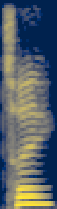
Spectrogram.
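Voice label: "cui" Mandarin, first tone, pronunciation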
